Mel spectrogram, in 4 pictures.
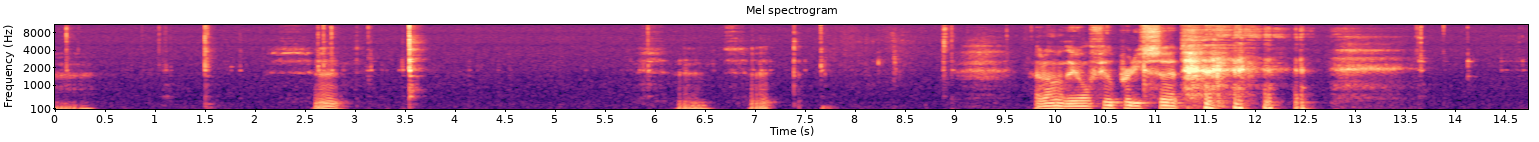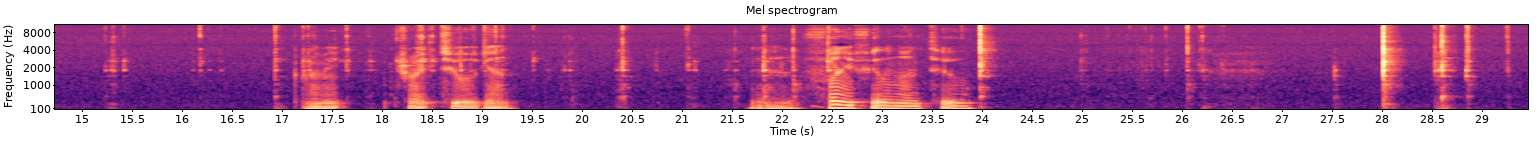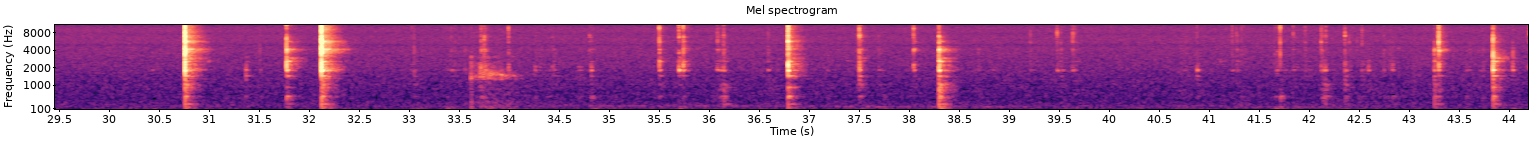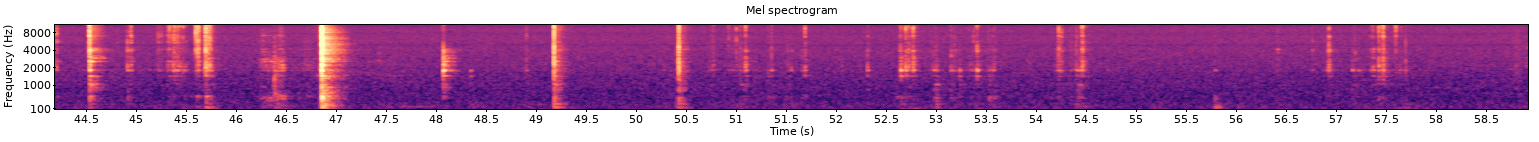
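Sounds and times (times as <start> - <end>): lock pick clicking on pins: 2.6 - 3.8, 27.5 - 29.4, 30.7 - 32.4, 33.4 - 38.6, 40.9 - 45.9, 46.8 - 47.2, 50.4 - 54.6, 56.8 - 57.8.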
